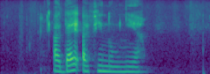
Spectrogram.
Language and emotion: Russian, neutral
